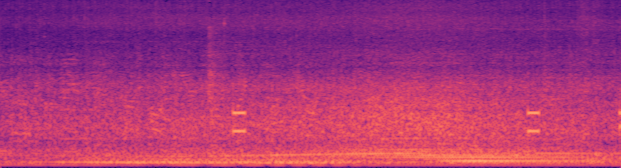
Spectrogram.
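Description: A truck drives past.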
